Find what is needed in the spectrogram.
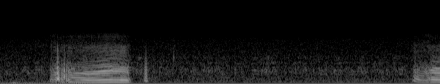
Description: puppy snoring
